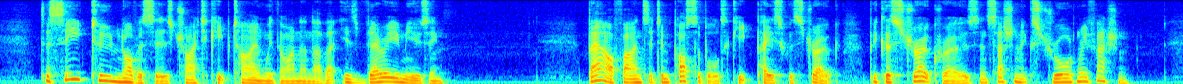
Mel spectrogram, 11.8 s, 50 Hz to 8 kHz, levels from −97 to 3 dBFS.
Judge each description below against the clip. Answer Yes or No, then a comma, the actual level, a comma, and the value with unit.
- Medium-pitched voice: No, low, 120 Hz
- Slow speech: No, average, 155 wpm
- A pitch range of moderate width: No, wide, 7.6 semitones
